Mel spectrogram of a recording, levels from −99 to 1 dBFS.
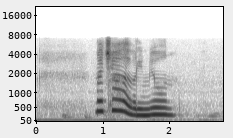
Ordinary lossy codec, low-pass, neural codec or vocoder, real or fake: none; 7.2 kHz; none; real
